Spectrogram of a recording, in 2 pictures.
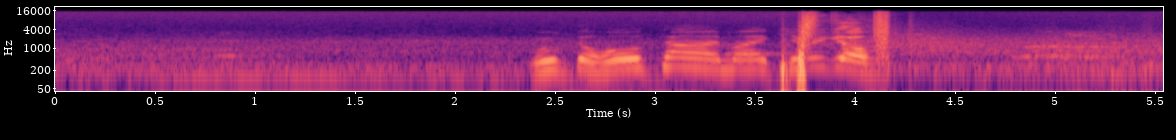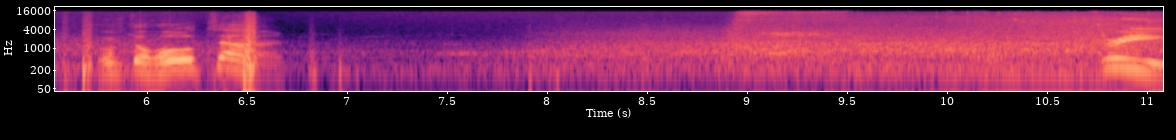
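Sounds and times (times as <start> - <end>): road traffic noise: 0.0 - 11.0
vehicle passing: 0.0 - 11.0.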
